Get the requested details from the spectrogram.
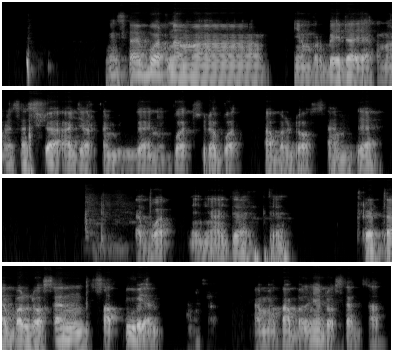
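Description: A young man talks calmly into a microphone over an online call.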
